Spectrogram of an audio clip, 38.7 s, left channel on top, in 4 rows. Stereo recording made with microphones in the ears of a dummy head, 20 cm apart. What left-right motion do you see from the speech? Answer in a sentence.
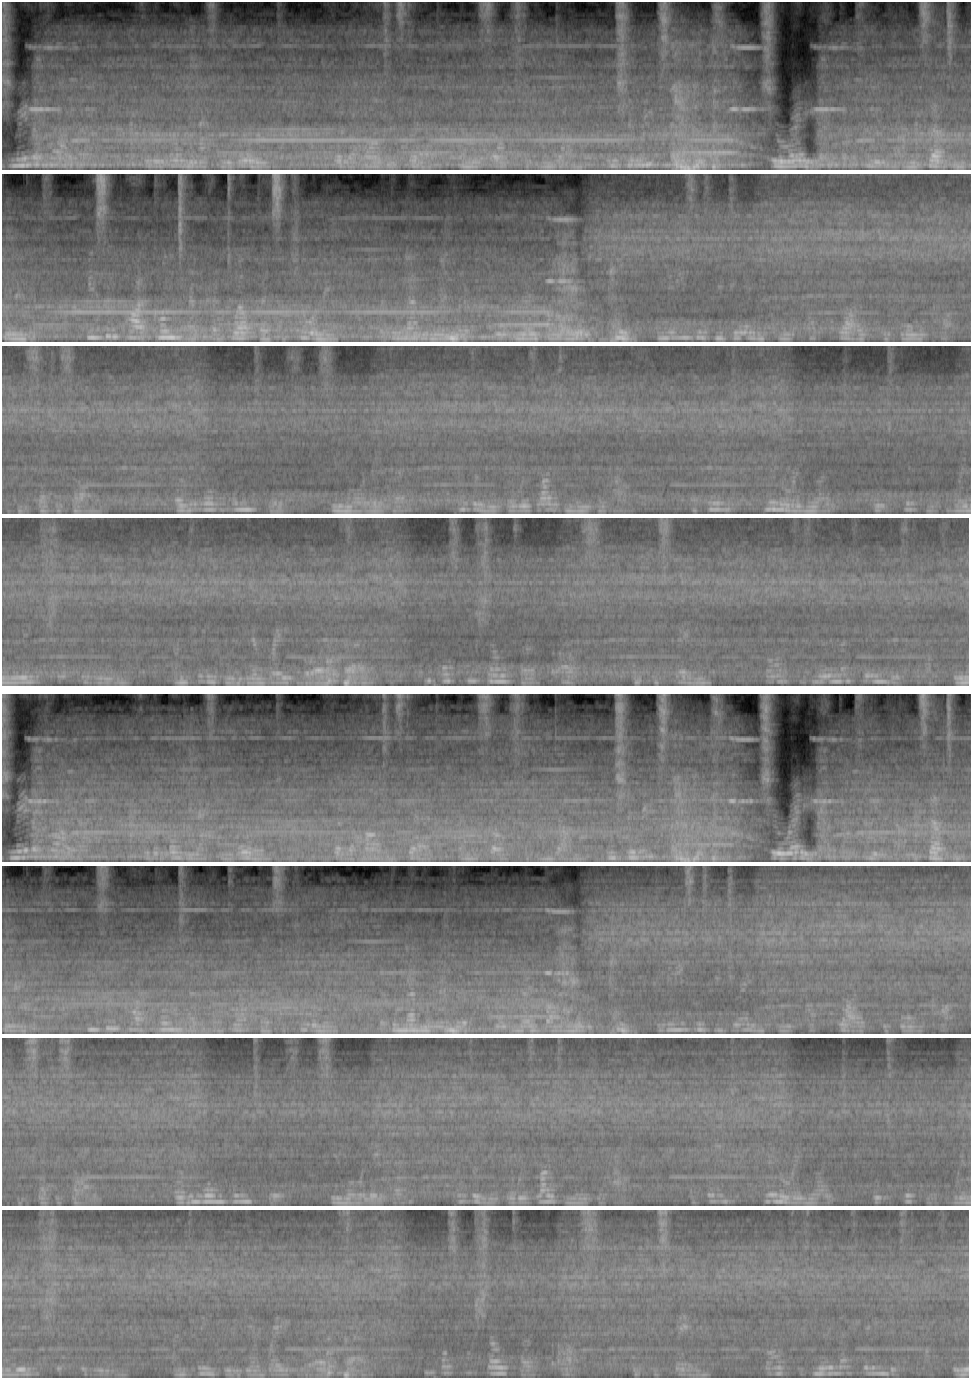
You can hear the speech move from right to left and back again.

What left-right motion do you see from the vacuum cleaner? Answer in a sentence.
You can hear the vacuum cleaner stay in one place.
